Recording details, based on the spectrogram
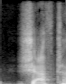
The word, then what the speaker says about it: Scheft: John Sophie Scheft, I believe. Did we say that right? – Yes.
